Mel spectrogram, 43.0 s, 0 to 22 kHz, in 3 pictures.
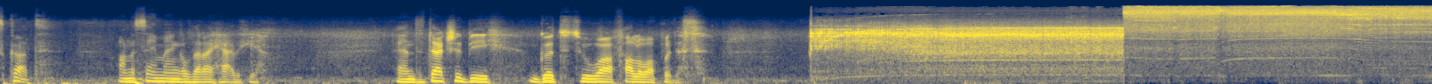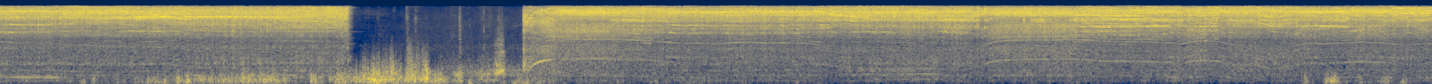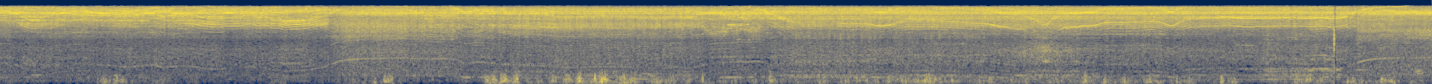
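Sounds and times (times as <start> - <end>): angle grinder cutting metal: 8.1 - 17.9, 19.5 - 42.9.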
